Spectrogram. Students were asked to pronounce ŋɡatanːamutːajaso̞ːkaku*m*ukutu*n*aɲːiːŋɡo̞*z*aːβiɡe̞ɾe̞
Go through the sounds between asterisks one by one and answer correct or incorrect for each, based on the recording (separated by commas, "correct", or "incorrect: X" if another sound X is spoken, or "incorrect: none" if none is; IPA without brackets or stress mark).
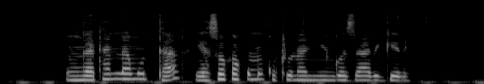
correct, correct, correct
